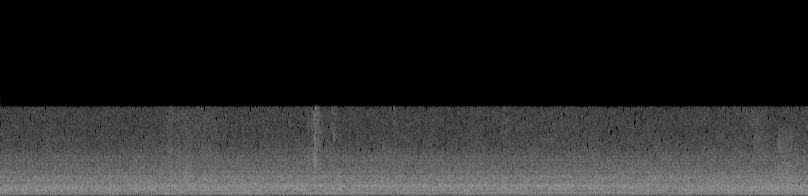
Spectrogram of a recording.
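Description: Steady room hiss with no distinct event, and a faint low hum joining about halfway through.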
